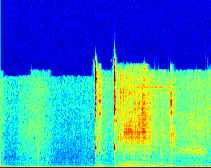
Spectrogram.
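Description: A few short sharp clicks from a Professional Freehander quilting machine as its one-shot takes a single stitch to bring up the bobbin thread: one at the start, then two close together about a second in, over a steady low hiss.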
